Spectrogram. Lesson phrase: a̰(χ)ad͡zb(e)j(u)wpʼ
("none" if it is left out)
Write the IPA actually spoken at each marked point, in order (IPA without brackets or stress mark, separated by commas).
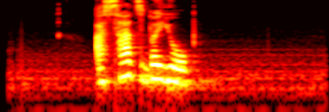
s, a, o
